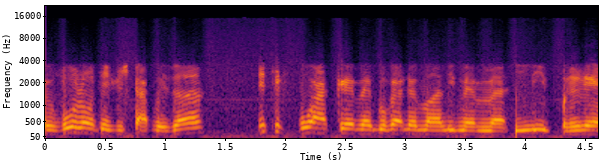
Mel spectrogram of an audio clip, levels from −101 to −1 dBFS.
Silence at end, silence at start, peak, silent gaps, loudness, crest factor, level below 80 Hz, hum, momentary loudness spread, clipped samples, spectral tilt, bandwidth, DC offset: 0 s; 0 s; -10 dBFS; none; -25 LUFS; 14 dB; -58 dBFS; none; 7 LU; under 0.1%; -6.5 dB/octave; 11 kHz; under 0.1%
